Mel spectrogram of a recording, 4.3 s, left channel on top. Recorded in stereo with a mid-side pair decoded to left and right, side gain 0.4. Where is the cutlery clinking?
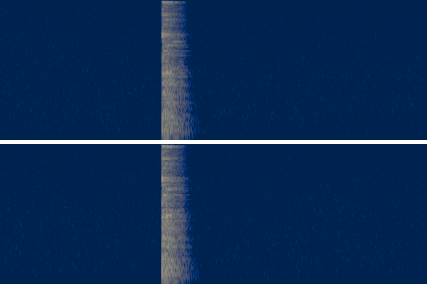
65° right, 1.1 m.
